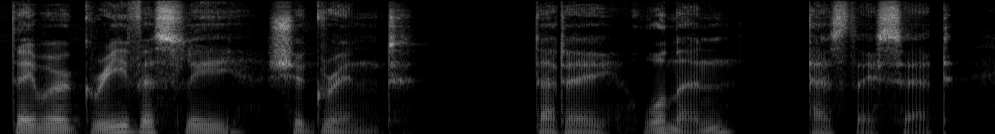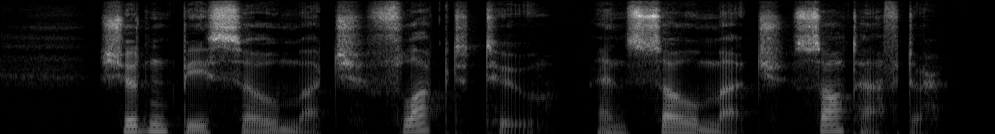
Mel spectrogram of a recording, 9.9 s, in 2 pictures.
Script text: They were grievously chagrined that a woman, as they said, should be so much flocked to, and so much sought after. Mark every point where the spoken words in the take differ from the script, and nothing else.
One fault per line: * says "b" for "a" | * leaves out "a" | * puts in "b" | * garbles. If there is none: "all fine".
* says "shouldn't" for "should"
